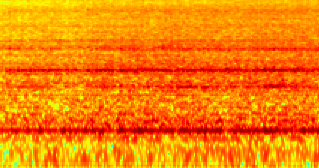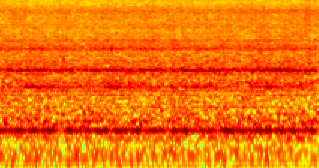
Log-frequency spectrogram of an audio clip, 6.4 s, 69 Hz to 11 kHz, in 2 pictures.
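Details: LG 10,000 BTU window air conditioner fitted with a makeshift blower wheel instead of a proper condenser fan, blowing 72° into a 76° room: steady even hum with an airy rush, no knocks or rattles, running normally.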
